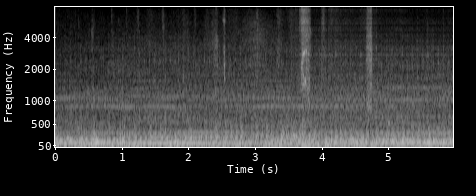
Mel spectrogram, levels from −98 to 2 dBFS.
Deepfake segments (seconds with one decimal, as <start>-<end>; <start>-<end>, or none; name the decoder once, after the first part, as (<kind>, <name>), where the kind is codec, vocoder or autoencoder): 3.6-6.0 (codec, DAC)

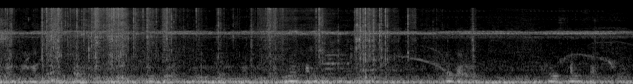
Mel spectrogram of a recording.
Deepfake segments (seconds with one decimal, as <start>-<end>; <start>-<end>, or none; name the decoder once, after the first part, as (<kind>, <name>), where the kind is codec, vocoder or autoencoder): 0.7-1.5 (codec, DAC); 2.8-3.6

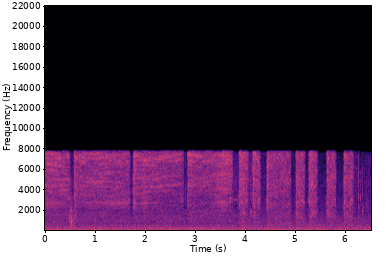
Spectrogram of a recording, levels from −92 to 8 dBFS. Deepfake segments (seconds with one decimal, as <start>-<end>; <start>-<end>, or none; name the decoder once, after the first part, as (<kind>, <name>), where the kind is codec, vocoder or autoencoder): none

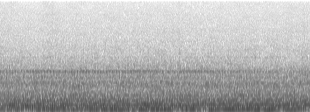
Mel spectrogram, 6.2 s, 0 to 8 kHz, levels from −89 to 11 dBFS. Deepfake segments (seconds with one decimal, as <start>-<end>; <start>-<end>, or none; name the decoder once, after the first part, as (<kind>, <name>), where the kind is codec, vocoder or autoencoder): 0.0-2.3 (codec, DAC); 2.9-3.6; 4.4-6.2

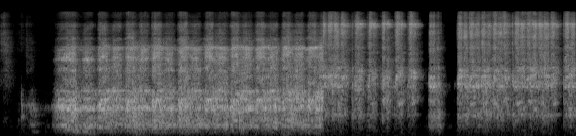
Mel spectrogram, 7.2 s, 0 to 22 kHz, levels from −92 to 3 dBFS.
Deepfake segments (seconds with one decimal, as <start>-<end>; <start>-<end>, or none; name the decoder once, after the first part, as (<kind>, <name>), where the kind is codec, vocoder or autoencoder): 0.0-7.2 (codec, DAC)

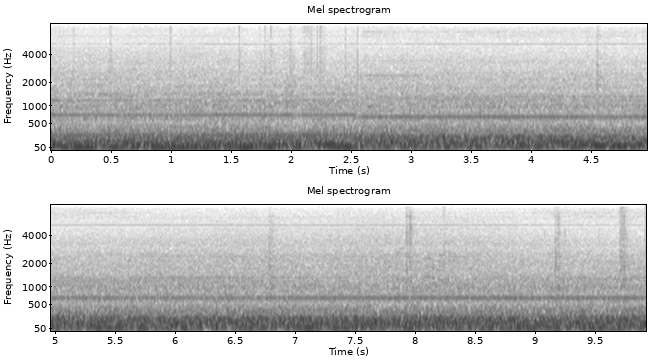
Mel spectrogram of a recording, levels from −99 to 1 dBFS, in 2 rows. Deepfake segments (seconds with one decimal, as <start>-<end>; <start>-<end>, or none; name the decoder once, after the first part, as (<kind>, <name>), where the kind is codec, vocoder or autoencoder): 0.0-1.3 (codec, DAC); 1.9-2.6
